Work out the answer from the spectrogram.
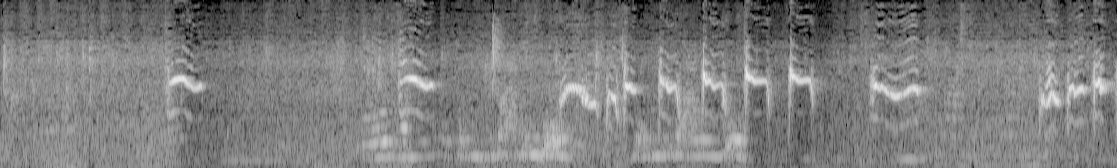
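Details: Female cream-vented bulbul, lure for trapping in forest, with real rain: spaced wavering whistles, then a quick string of sharp downslurred whistled notes and more warbling whistles toward the end, rain hissing behind.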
